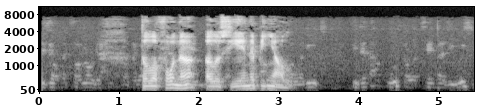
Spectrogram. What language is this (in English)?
Catalan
